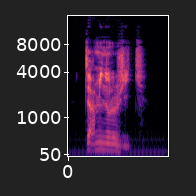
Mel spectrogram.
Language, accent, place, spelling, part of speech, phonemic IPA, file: French, France, Lyon, terminologique, adjective, /tɛʁ.mi.nɔ.lɔ.ʒik/, LL-Q150 (fra)-terminologique.wav
- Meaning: terminological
